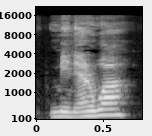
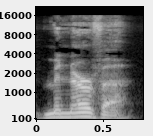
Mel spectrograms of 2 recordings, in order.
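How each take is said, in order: First: The name is given a Latin-style pronunciation. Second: The name is given an English-style pronunciation. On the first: "that's the Latin pronunciation" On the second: "Minerva is is is fine in English too"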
